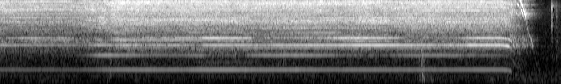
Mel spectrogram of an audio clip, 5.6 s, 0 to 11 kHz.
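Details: Readytosky 1804 quadcopter motor on a vibration test after calibration: a high steady whine with a gritty, rough hiss, then a quick spin-down. Bad bearing, crazy vibration; magnets reportedly come loose from vibration.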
